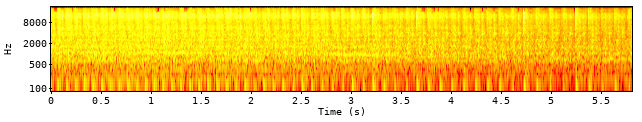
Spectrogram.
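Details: Ransomes MG5 crawler built about 1949, just revived with the magneto refitted: slow idle thump about seven beats a second turning ragged and uneven; poor idle that needs adjusting.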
